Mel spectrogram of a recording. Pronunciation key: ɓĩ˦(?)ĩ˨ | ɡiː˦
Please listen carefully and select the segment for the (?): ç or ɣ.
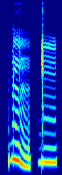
ɣ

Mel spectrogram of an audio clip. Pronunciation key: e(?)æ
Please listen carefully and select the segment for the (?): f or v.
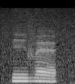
v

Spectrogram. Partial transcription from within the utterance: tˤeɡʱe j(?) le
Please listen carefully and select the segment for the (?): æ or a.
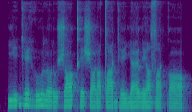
æ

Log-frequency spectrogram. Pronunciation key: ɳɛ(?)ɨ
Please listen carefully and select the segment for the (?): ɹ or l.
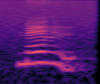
l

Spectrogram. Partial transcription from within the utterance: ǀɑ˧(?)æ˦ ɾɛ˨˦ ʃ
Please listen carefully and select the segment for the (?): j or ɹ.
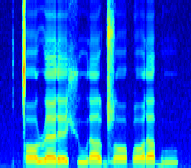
ɹ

